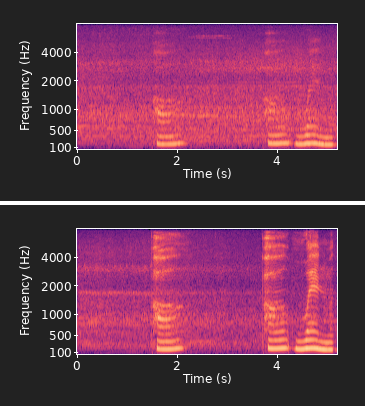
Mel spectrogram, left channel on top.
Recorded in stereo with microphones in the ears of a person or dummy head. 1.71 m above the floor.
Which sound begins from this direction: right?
A woman speaking, at 1.5 s.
